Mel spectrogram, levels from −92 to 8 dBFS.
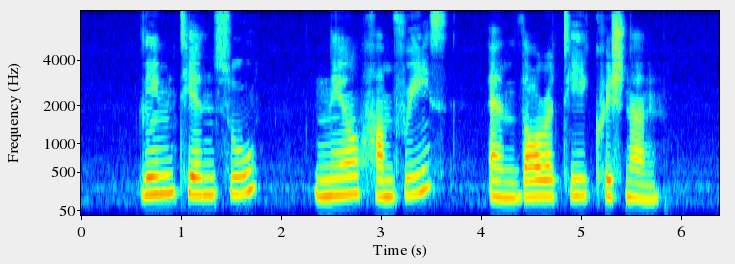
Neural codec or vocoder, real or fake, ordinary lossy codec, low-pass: none; real; none; none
